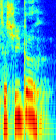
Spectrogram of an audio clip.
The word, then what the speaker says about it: Tashika: So, and then how do you pronounce? Is it Tashika?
